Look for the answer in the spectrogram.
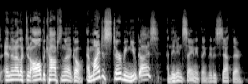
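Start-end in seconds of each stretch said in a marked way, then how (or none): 1.7-3.2 retold pointed question, climbing high; mildly offended. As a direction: appeal to bystanders, a touch affronted. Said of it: "And then I got offended by it".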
